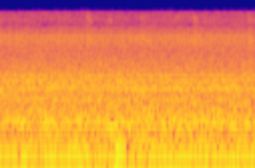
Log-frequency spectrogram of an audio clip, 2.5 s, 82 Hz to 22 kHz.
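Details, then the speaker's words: AMD FX-8350 CPU with Cooler Master Hyper 212 Evo replacing stock cooler, after about 5 minutes of FarCry 3 at ultra settings: soft, steady airy hum with faint low drone, no ticking or rattle; normal, much quieter than stock. "I mean, it's making some noise, but compared to what the stock cooler fan sounded"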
